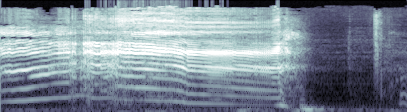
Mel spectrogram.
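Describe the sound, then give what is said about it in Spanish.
A man's voice imitates a baby crying, one loud, drawn-out wail that slides steadily downward in pitch for about a second and a half, then breaks off into a few faint sounds. “Y el güey grita como un bebé, así.”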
